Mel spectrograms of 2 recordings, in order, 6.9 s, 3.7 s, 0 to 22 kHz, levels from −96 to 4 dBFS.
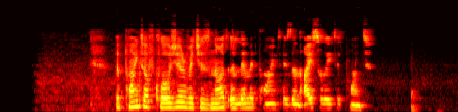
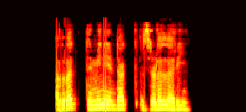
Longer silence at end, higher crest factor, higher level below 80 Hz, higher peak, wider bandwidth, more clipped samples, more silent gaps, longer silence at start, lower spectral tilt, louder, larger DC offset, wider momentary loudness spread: second, 0.65 s vs 0.85 s; about the same, 20 dB vs 16 dB; second, -68 dBFS vs -46 dBFS; second, -4 dBFS vs 0 dBFS; second, 8.8 kHz vs 10.5 kHz; neither; second, none vs 1.19-1.28 s, 1.94-2.01 s; first, 1.4 s vs 0.85 s; about the same, -4.5 dB/octave vs -5.5 dB/octave; second, -22 LUFS vs -14 LUFS; neither; first, 11 LU vs 7 LU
